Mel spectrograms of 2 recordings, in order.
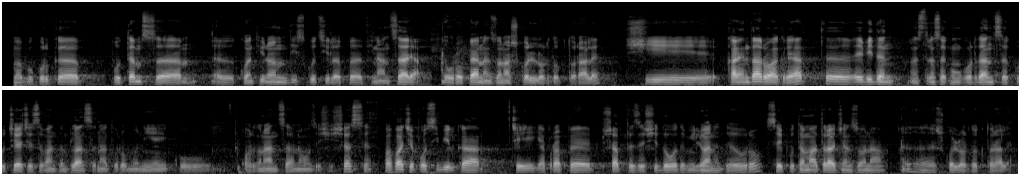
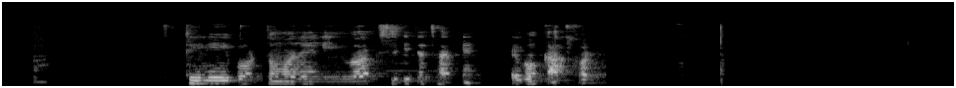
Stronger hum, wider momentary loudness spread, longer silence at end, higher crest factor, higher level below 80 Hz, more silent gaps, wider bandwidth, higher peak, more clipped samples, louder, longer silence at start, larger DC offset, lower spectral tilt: neither; second, 11 LU vs 15 LU; second, 0.05 s vs 2.3 s; about the same, 24 dB vs 26 dB; first, -62 dBFS vs -76 dBFS; second, none vs 0.50-1.60 s, 1.73-1.83 s, 4.85-5.08 s, 6.07-6.74 s, 6.83-7.17 s; first, 15.5 kHz vs 7.8 kHz; about the same, -4 dBFS vs -4 dBFS; neither; about the same, -29 LUFS vs -27 LUFS; second, 0.1 s vs 0.3 s; neither; about the same, -4.5 dB/octave vs -4 dB/octave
